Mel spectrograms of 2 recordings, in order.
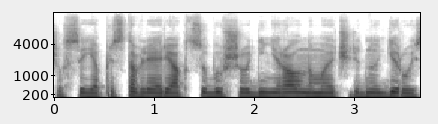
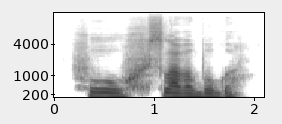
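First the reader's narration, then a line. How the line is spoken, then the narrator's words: Relieved exhale. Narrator (Russian): Облегченно выдохнул я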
